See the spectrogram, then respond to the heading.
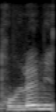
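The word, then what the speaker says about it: Ptolemy: 다음에 남쪽의 누가 있느냐 톨레미 장군이 부터 사람이 아닙니다 필자 묵음 입니다 톨레미 장군이 남쪽 지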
